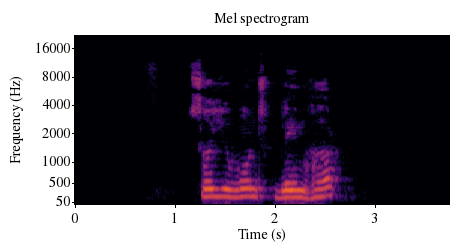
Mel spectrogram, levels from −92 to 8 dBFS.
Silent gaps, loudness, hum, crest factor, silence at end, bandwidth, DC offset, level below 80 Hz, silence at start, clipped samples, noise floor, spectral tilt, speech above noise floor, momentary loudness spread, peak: none; -34 LUFS; none; 16 dB; 1.1 s; 12 kHz; under 0.1%; -74 dBFS; 1.15 s; under 0.1%; under -90 dBFS; -6 dB/octave; over 57 dB; 9 LU; -20 dBFS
